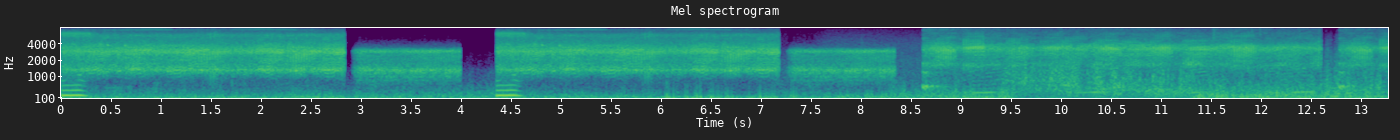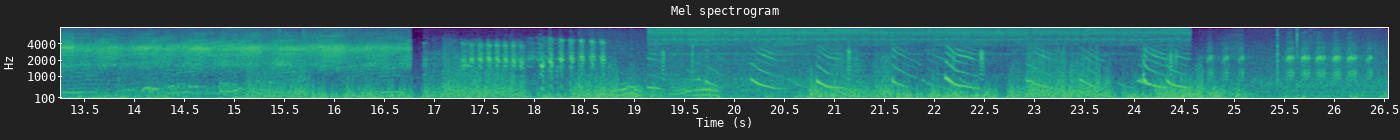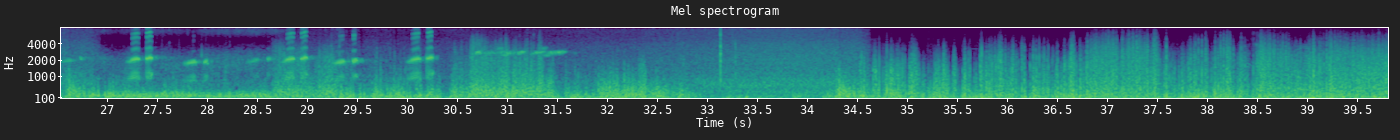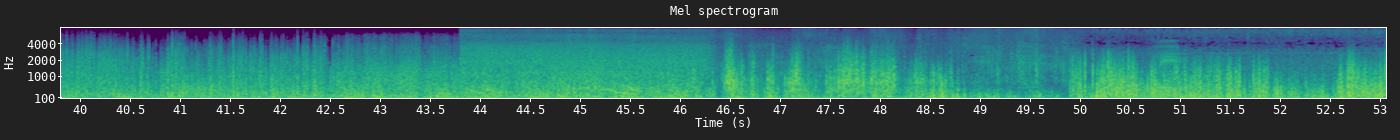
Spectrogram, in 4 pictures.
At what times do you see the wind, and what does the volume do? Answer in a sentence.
You can hear the wind from 0.0 to 53.0 s, getting louder.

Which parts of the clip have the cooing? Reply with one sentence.
The cooing can be heard from 13.8 to 15.7 s, from 18.4 to 20.1 s and from 43.8 to 46.4 s.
